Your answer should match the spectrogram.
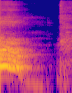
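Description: A playful dog lets out one loud, sharp bark close by, followed after a short pause by a faint little yip.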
